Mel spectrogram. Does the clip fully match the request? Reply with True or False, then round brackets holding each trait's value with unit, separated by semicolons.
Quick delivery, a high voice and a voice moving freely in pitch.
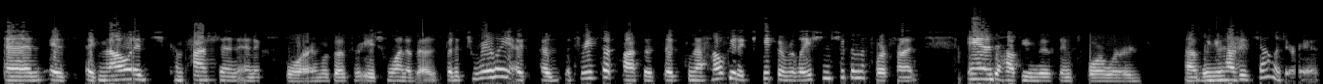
True (215 wpm; 195 Hz; 5.7 semitones)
